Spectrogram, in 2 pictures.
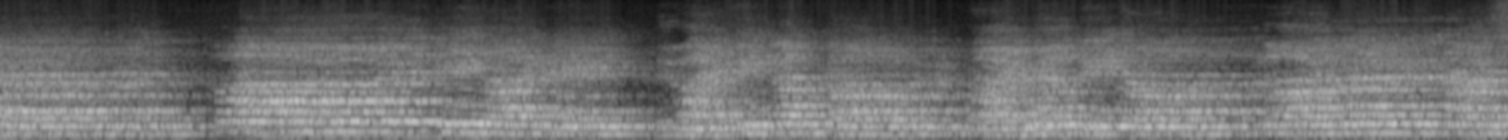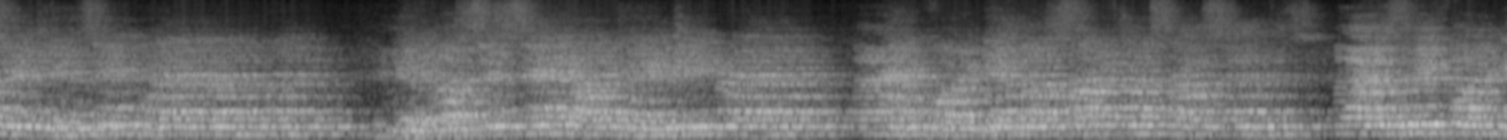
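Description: Choir singing Orthodox liturgical chant unaccompanied, in long sustained phrases with short pauses between them every few seconds.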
